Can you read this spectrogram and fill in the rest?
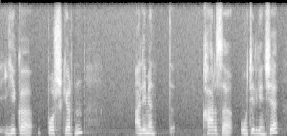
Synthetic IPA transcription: je̞kʲɪb̥o̞ɾʃkʲe̞ɾd̪ɪŋ | elimʲe̞nt̪ | qʰɑɾəzəwɵt̪e̞lɡʲe̞nʃe̞

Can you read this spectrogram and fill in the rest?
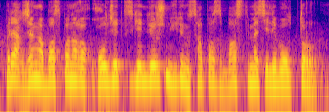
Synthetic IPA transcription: b̥ɪɾɑqʒɑɴɑbɑspɑnɑʁɑqʰo̞lˠʒe̞t̪̚kʲɪzɡʲe̞nd̪e̞ɾʏʃɪnʏjd̪ɪŋsɑpɑs̬əbɑst̪əmæse̞le̞bo̞lˠəp̚t̪ʰʊɾ

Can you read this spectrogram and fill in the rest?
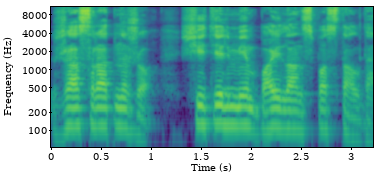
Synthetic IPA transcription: ʒɑsəɾɑt̪ənʒo̞̰q | ʃe̞t̪e̞lme̞nbɑjlˠɑnəsbɑst̪ɑlˠd̪ə̰

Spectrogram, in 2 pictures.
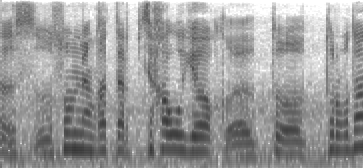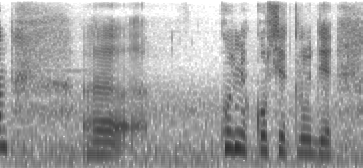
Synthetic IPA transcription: sonəme̞ɴqʰɑt̪ɑɾpsijχo̞lˠo̞ɡʲijaɑlˠəqt̪ʰʊɾʁəd̪ɑnə | kʲʰɵme̞kʲʰːɵɾse̞t̪ɪlud̪e̞

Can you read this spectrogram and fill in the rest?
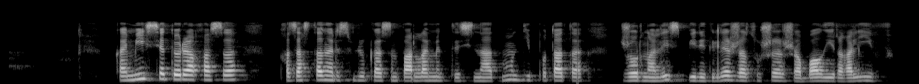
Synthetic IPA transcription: kʰo̞mʲisʲːijat̪ʰɵɾɑʁɑsə | qʰɑzɑqst̪ɑnɾe̞spublʲijkɑsnənpʰarlˠamʲe̞nt̪ːɪsʲenat̪ənəɴd̪ʲeput̪at̪ə | ʒuɾnalʲˠijst̪̚beɾɪɡʲɪlɪʒɑzuʃəʒɑbɑlˠe̞ɾʁɑlijef

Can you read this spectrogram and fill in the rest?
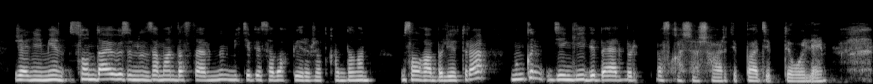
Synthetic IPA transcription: ʒæne̞me̞nso̞nd̪ɑjwɵzɪmnɪŋzɑmɑnd̪ɑst̪ɑɾəmnɪnme̞k̚t̪e̞pt̪ʲe̞sɑbɑq̚be̞ɾɪpʒɑt̪̚qɑnd̪əʁən | məsɑlˠʁɑbɪle̞t̪ʰʊɾɑ | mʏmkʲɪnd̪e̞ŋɡʲe̞jd̪ɪbæɾbɪɾbɑsqɑʃɑʃəʁɑɾd̪e̞p̚bɑd̪e̞p̚d̪̥e̞po̞jlˠɑ̰jm

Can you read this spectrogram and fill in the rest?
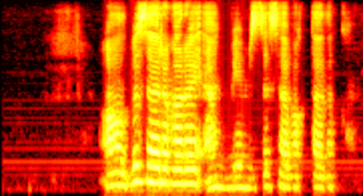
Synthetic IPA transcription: ɑlˠbɪzæɾʁɑɾɑjʔæŋɡʲɪme̞mɪzd̪ɪsɑbɑq̚t̪ɑd̪əq

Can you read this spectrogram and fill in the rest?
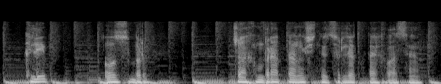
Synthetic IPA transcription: kʲʰlip̚wosəbɪɾ | ʒ̥ɑqənbɪɾɑp̚t̪ɑnəɴɪ̥ʃɪnesʏɾɪlet̪ə̥q̚b̪ɑjqʰɑlˠɑsɑ

